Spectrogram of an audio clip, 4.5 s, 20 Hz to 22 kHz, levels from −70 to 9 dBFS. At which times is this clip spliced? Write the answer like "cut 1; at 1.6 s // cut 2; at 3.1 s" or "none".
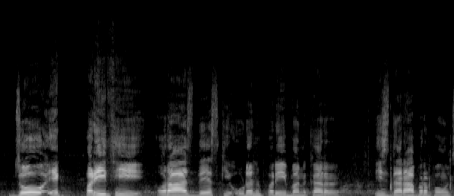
none

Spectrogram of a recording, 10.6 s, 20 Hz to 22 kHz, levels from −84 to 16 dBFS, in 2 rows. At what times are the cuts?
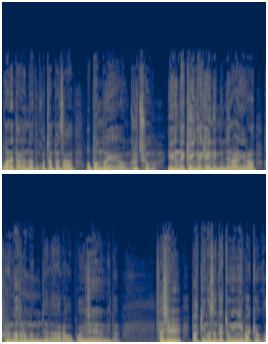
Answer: none

